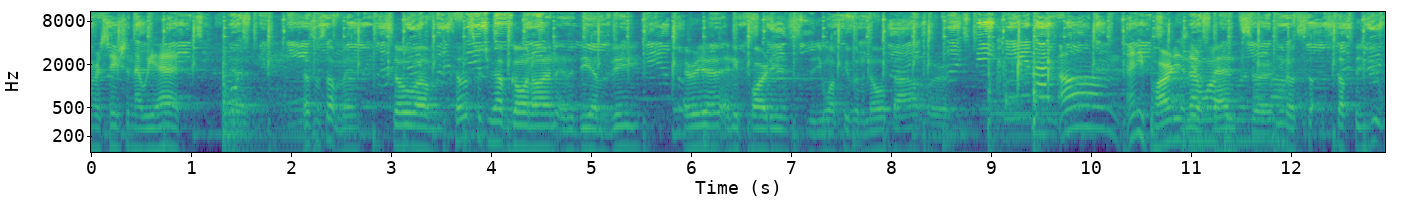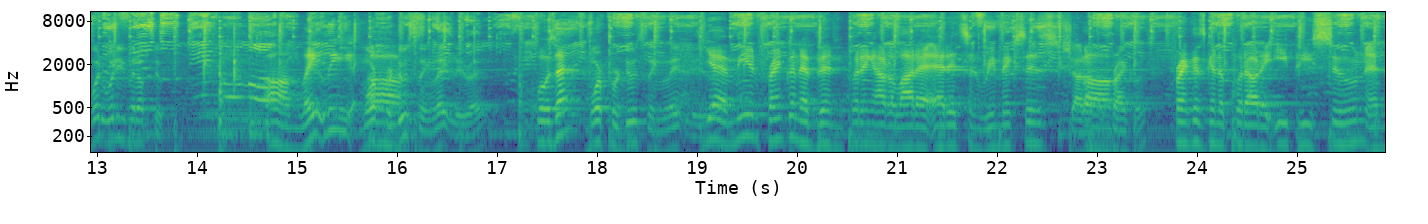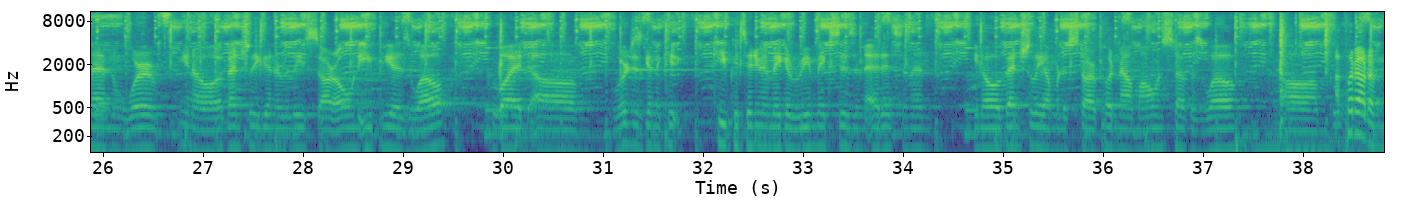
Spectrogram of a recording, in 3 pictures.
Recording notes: Originally broadcast live on November 1, 2018 from the storefront of Kinfolk 90 in Williamsburg, Brooklyn, New York City. Broadcast live on WAXX.fm.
